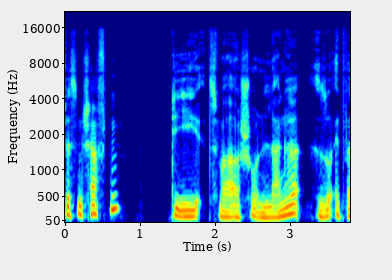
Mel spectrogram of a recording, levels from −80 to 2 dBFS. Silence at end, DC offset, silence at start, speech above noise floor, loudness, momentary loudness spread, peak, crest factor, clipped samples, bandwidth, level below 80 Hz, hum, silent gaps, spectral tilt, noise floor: 0 s; under 0.1%; 0 s; 53 dB; -22 LUFS; 6 LU; -8 dBFS; 14 dB; under 0.1%; 15.5 kHz; -54 dBFS; none; none; -7 dB/octave; -73 dBFS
